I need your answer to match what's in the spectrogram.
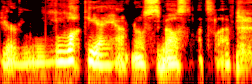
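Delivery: soft, quiet, hushed half-whisper. Playing a character who half-whispers down a passageway at someone: half-whispering. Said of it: "I just whisper down in".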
